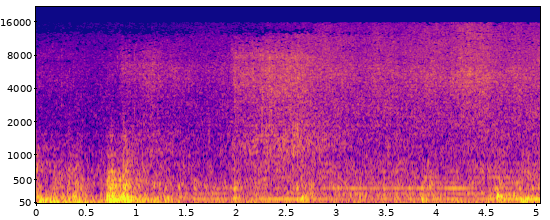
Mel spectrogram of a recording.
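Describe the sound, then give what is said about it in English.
A stormy soundscape of deep, rolling rumbles and blustery wind, with a heavier thunder swell early on before the low roar settles into a steady, brooding background. “One night, a terrible storm settled over the hall, so much so that all the vessels out to sea were under threat of breaking apart.”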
